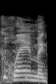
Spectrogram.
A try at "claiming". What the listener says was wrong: Clamming. You said clam. That's the underwater version. You said clamming.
